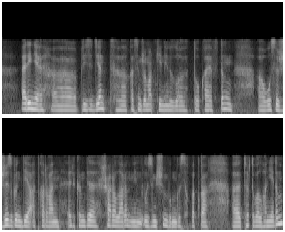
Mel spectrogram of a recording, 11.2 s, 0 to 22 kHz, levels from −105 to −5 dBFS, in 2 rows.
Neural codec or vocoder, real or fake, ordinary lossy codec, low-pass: codec, 16 kHz, 0.8 kbps, ZipCodec; fake; none; 5.4 kHz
